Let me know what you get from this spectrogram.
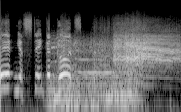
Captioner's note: Godzilla roar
